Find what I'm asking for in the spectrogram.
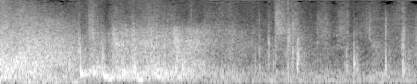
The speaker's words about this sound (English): this moment leads to a scene that many of us could only wish we could see play out in this lifetime or the next. Andy Dick getting shot.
